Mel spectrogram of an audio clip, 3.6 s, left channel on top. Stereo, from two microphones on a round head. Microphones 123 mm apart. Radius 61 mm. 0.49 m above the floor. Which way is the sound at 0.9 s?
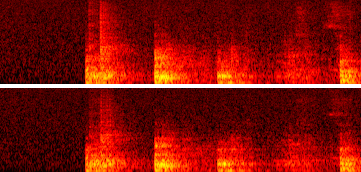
55° left (ahead or behind).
